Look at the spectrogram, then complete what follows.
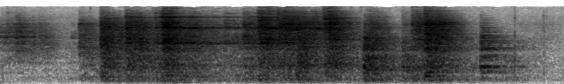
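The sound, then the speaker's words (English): Silverware clinks and clatters in a kitchen, a steady run of bright metallic knocks and scrapes lasting a few seconds with no voices. “Silverware in the background.”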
